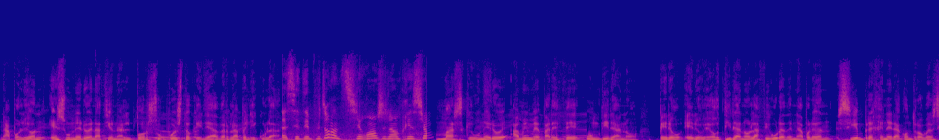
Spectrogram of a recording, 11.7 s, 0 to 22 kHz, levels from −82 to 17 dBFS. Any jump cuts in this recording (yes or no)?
no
